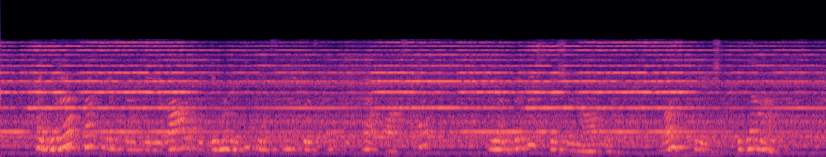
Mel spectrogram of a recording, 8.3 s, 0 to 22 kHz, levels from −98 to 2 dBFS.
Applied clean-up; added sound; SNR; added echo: none; Bowed string instrument; -3 dB; none.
